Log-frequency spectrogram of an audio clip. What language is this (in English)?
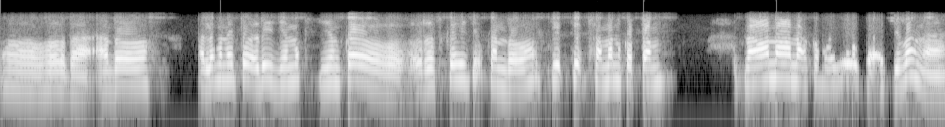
Santali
